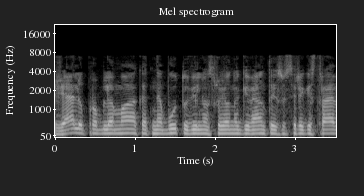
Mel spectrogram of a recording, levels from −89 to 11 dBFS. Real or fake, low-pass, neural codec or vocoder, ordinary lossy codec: real; 7.2 kHz; none; MP3, 48 kbps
